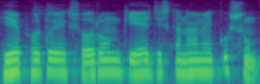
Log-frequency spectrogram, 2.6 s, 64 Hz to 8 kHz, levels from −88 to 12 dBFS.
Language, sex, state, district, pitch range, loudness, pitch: Hindi, male, Rajasthan, Bikaner, 120-130 Hz, -16 LUFS, 125 Hz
